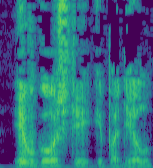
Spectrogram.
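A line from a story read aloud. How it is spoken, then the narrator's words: Plain. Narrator (Russian): сказал Данил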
